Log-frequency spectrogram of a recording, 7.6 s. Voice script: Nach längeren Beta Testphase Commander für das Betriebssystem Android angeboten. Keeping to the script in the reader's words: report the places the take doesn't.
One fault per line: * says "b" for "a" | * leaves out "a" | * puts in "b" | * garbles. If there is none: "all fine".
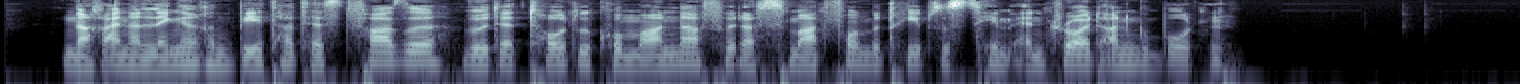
* puts in "einer"
* puts in "wird der Total"
* puts in "Smartphone"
